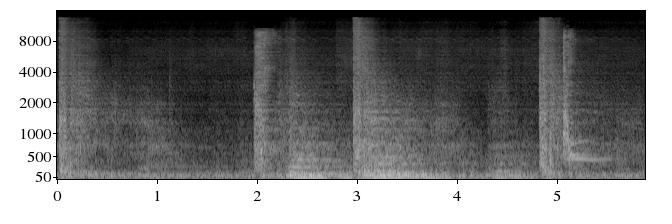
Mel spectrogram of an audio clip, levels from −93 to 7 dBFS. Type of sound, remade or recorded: remade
